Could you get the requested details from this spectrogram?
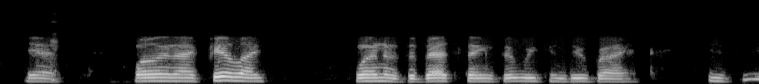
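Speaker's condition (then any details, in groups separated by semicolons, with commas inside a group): Parkinson's disease; speech sounds like mush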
